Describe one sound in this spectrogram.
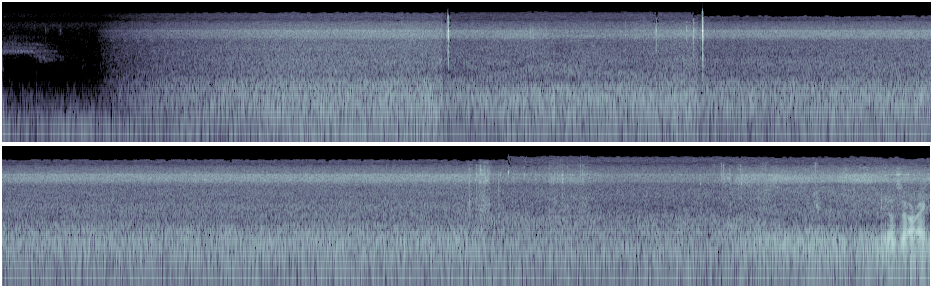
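Wind rushes steadily outdoors.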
